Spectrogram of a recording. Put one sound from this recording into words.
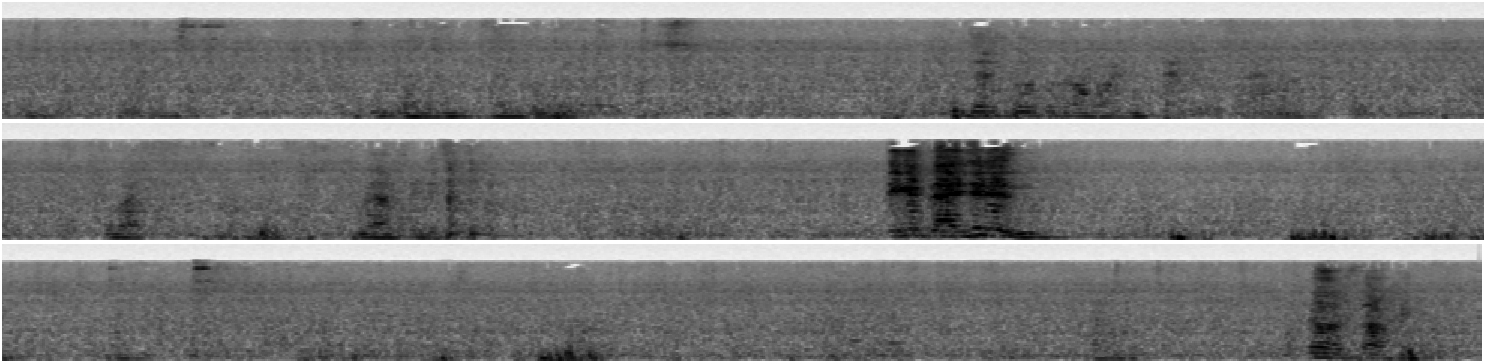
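A man speaks calmly to an audience in a room with a slight echo.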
